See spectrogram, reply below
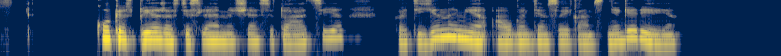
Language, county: Lithuanian, Vilnius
